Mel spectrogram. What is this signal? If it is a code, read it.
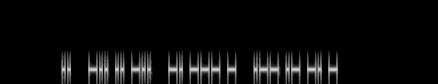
Morse code, heard as a keyed tone, about 44 wpm, 700 Hz. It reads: I DID NOT WANT
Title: Sets of 4 Words 45wpm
